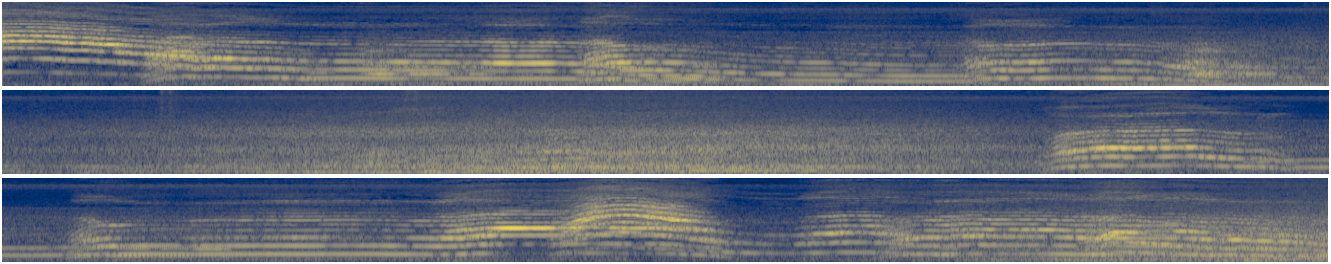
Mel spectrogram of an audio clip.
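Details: Resident cats at night warning each other off: a run of short repeated yowls that drop in pitch, a quieter stretch with hissy rustling, then more rapid, rising and falling cries.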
